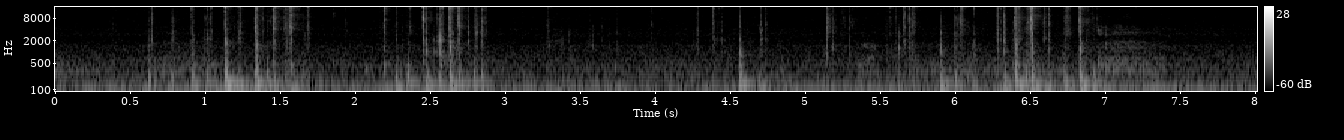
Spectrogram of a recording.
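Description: Typing on a computer keyboard: runs of quick key clicks with a quieter pause in the middle.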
